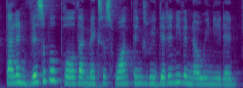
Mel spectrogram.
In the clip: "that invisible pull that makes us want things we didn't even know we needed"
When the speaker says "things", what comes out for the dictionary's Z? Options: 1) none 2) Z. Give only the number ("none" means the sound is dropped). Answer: 2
